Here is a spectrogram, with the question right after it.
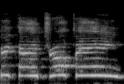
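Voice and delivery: put-on very high, slow, calling little-kid voice.

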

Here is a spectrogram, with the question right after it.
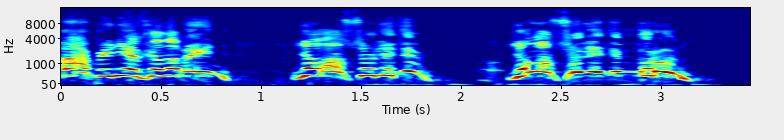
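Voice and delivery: high, loud, panicked, desperate pleading tone.

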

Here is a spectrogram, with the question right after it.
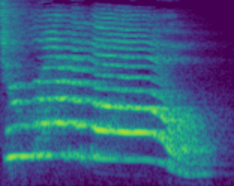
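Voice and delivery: loud, high-pitched yell. Pretending to jump from an airplane while skydiving: yell. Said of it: "we're gonna yell".

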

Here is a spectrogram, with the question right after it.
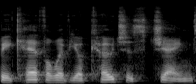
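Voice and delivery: plain reading voice

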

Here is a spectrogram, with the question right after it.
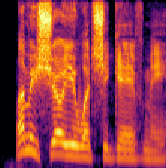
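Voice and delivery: ordinary delivery

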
